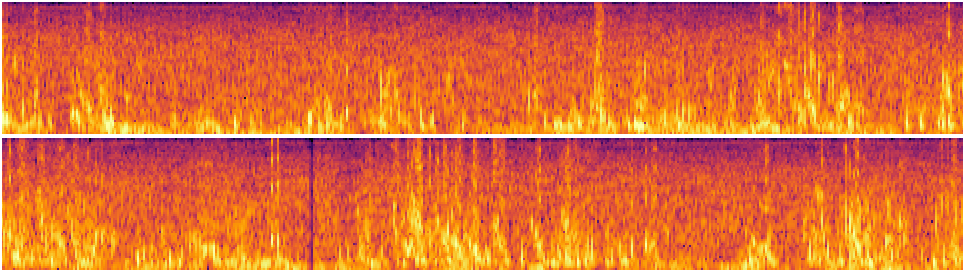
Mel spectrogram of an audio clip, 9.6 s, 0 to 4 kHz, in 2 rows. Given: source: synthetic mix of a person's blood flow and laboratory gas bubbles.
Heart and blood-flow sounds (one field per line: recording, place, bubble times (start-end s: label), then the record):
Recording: Doppler ultrasound of blood flow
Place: precordium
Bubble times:
0.00-0.28 s: bubbles
0.31-0.78 s: bubbles
1.12-1.33 s: bubbles
1.49-2.35 s: bubbles
2.59-3.71 s: bubbles
3.75-4.32 s: bubbles
4.47-6.25 s: bubbles
6.47-8.16 s: bubbles
8.49-8.72 s: bubbles
8.77-9.62 s: bubbles
From the record:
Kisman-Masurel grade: 444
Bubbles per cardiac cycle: continuous sound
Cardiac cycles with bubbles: 100%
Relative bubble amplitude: maximal (0.775 to 0.999)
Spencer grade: 4 (maximum detectable bubble signal sounding continuously throughout systole and diastole of every cardiac period, and overriding the amplitude of the normal cardiac signals)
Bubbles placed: anywhere in the cardiac cycle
